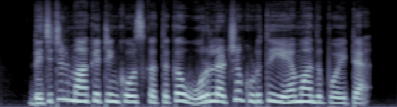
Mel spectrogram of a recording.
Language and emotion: Tamil, sad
